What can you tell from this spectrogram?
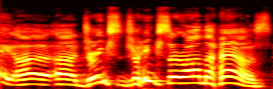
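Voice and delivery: keen to serve them; bartender. Acted. Bartender offering drinks.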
